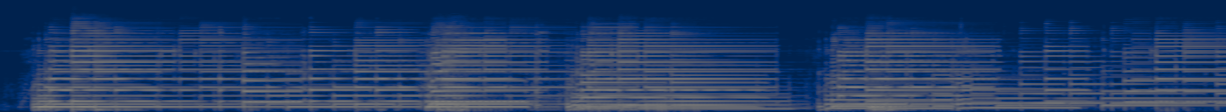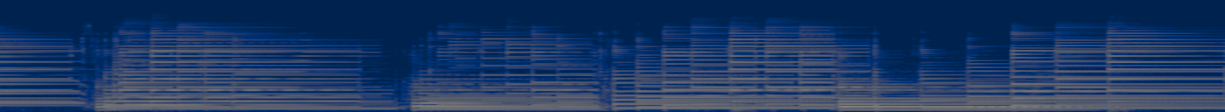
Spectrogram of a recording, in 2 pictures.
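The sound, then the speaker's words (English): An electric guitar with a clean tone plays sustained chords in steady phrases, fairly loud, with a few brief pauses between passages and no voices. “Okay, so normally, I would, like a good clean tone to me is probably something around this area. Actually, maybe a little brighter.”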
